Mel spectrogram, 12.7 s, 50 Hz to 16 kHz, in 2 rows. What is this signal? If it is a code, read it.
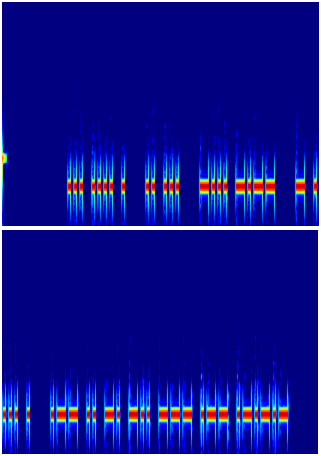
Morse code, heard as a keyed tone, about 21 wpm, 700 Hz. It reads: SHE IS BY THE WINDOW.
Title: Sentences from Top 1600 Words 20wpm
